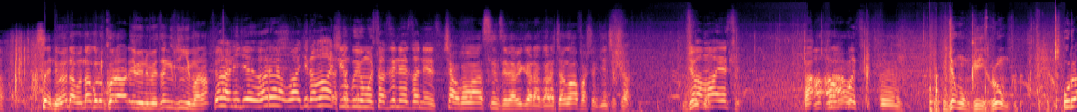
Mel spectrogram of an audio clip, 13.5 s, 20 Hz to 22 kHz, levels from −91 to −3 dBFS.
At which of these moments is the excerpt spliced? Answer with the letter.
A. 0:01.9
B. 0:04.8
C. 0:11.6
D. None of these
C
